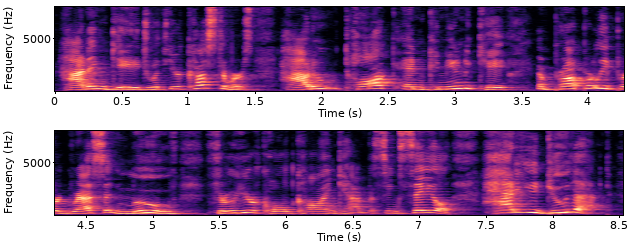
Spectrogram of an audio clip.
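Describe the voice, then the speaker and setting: A woman's voice: medium pitch, animated, normal speed, few pauses. A woman giving unscripted instructional commentary to viewers as a sales coach, emphatic and repeating key points. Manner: emphatic, repeats points, acts out example dialogue. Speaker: sales coach and video host.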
